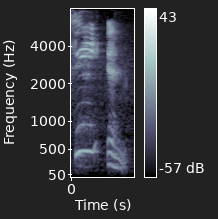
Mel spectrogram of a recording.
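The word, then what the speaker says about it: cin: operator and in cn you pronounce it as c in cn and it takes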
